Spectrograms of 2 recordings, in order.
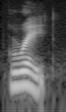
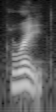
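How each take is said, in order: Both takes have the same delivery.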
